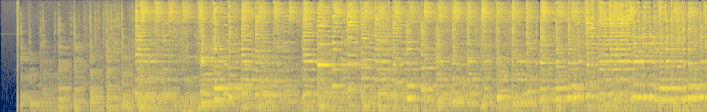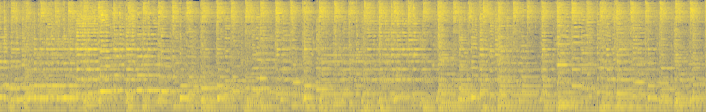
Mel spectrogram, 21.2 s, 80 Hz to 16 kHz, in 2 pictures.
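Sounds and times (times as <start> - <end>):
mandolin: 0.3 - 21.1.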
